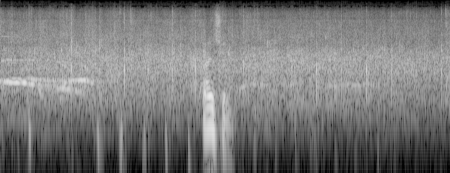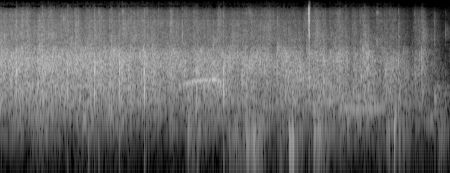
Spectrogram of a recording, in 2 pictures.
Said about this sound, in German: Das ist für mich der erste Applaus des Abends.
